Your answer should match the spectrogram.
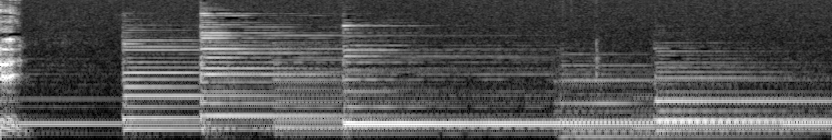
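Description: Slow piano notes from a recorded song playing through the Subaru BRZ's stock car stereo, heard inside the cabin: single notes and chords ringing on one after another, with a deeper low note joining about three seconds in.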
